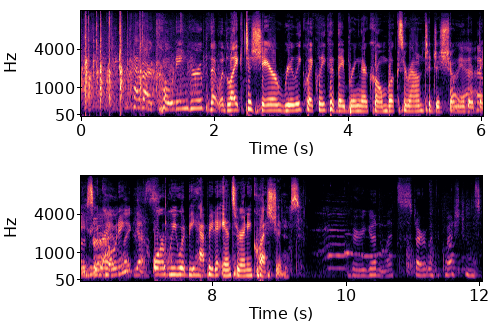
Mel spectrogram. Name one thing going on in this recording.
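A middle-aged woman speaks into a microphone over a loudspeaker.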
